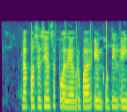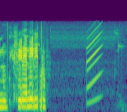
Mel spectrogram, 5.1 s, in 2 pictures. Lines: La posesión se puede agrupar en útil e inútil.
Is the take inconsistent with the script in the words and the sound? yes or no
yes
